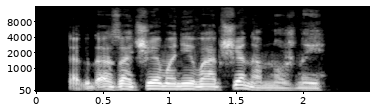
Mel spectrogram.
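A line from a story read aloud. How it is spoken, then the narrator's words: Irritated hateful question. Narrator (Russian): раздраженно спросил инквизитор, который ненавидел коренных жителей проклятых земель всей своей душой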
